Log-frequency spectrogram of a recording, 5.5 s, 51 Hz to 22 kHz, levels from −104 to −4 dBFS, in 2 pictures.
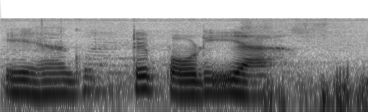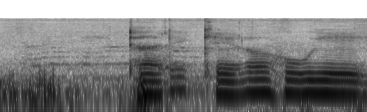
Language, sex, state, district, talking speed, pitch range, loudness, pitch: Odia, male, Odisha, Khordha, 65 wpm, 130-145 Hz, -18 LUFS, 140 Hz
